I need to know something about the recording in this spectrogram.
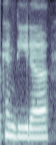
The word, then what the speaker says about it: Candida: about that um and you can pronounce it candid or candida um so is there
